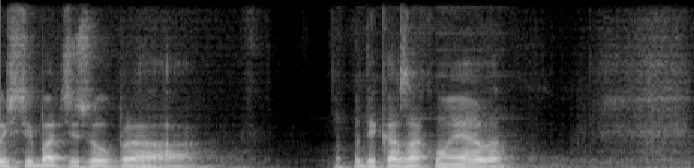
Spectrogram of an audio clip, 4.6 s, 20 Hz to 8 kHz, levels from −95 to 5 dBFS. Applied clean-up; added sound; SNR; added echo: neural separator model SepFormer DNS4.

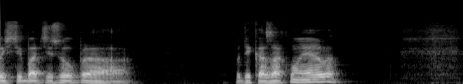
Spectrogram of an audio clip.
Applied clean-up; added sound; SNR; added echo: neural mask model DeepFilterNet 3.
